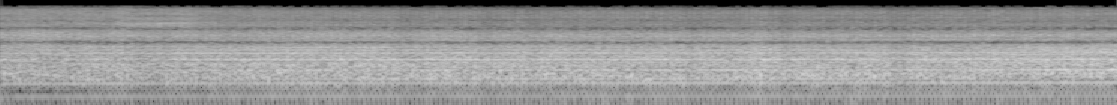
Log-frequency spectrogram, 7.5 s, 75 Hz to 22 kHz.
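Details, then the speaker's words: Older Honda EM3500SX generator after carburetor cleaning following water-contaminated fuel, run about five minutes: constant drone at settled even speed, no surging or misfire until shutdown; running normally after the fix. "so whatever I ran my generator now about five minutes only hopefully I'm not back to it at a later date but it seems to be working now"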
